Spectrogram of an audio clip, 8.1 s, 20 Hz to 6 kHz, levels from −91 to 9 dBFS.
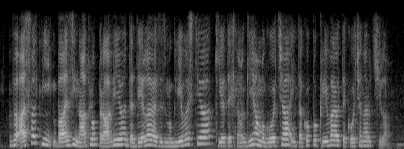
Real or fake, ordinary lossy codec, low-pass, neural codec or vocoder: fake; none; 5.4 kHz; vocoder, 44.1 kHz, 128 mel bands every 256 samples, BigVGAN v2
